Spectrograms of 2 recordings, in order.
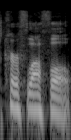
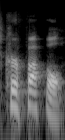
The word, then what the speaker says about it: kerfuffle: Prince Harry abdicates England, causes this whole race kerfluffle. Oh, no, it's kerfuffle.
